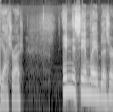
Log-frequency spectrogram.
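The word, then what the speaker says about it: Y'Shaarj: Is it Yesharj? It's Yasharaj, I believe. Yesharaj, okay. It's definitely a charge, but it's literally Yasharaj. Oh, do you mean like it's spelt to be Yesharj, even though it... Yeah, I mean, Okay. I read it as Yasharj, and I'm right all the time, but Blizzard say Yasharaj.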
